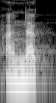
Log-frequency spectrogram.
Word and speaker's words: آنق: الرحیم۔ Welcome to baby names diary. نام ہے انک۔ انک نام کے انگلش میں سپیلنگ ہے ANQ انک۔ انک نام کا اردو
